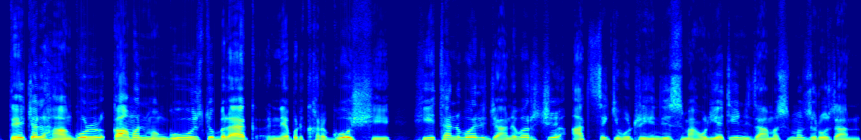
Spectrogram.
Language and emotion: Kashmiri, neutral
